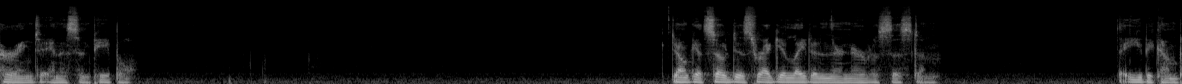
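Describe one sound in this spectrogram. A middle-aged man speaks calmly into a close microphone, pausing between phrases.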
